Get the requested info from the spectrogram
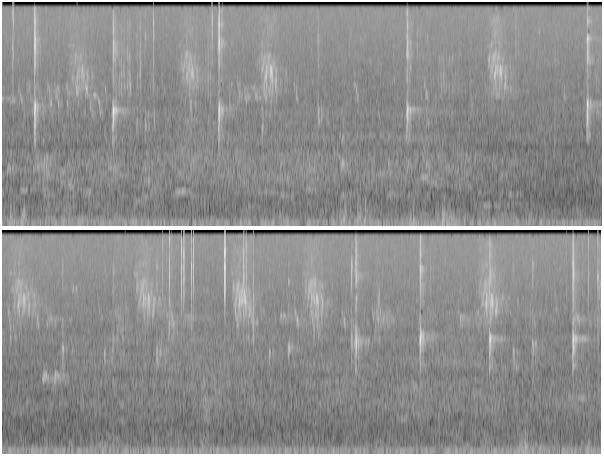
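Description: Birds chirping in short, high calls every second or two over a steady low hum.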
